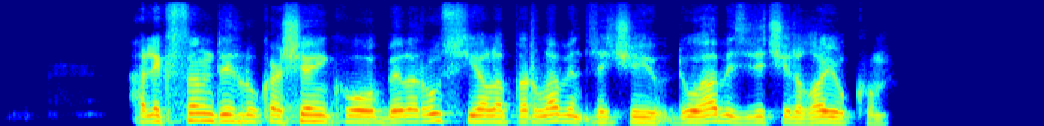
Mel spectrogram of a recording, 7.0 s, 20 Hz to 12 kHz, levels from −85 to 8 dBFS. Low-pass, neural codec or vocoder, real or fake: 10.8 kHz; codec, 16 kHz in and 24 kHz out, 0.9 kbps, LongCat-Audio-Codec, fine tuned four codebook decoder; fake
